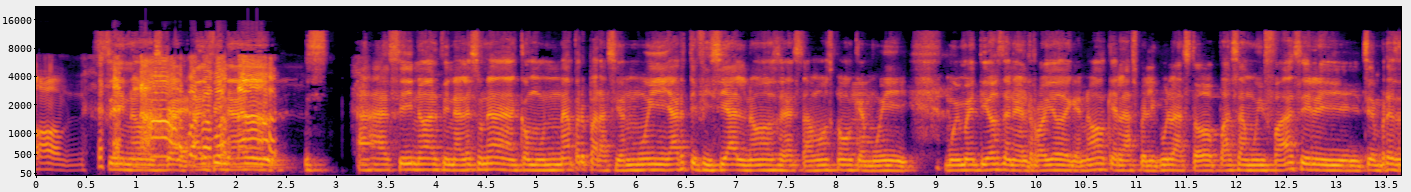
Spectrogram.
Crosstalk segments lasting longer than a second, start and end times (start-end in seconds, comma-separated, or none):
1.0-2.5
